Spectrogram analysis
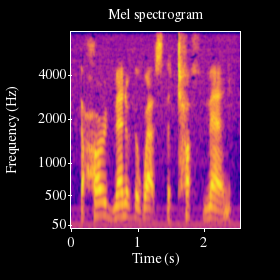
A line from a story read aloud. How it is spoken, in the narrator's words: he sneered at himself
